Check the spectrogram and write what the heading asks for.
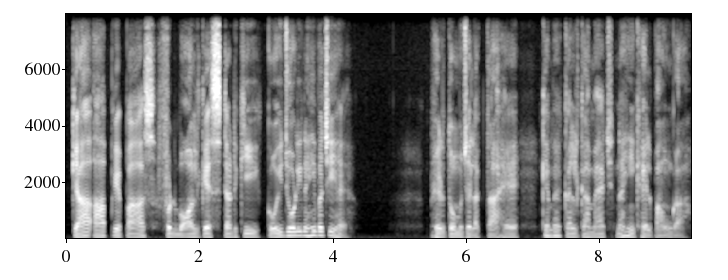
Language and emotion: Urdu, sad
